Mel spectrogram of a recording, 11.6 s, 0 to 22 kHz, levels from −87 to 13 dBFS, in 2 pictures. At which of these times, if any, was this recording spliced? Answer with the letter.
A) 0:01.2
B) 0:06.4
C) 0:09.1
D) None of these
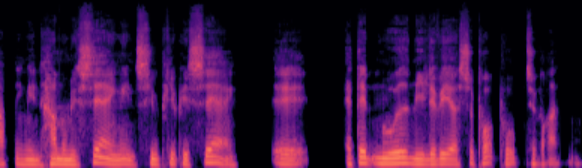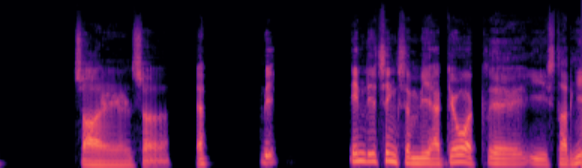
B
